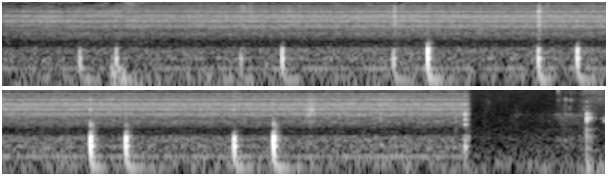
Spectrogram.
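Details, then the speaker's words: Hyperresonance to percussion, diffuse throughout the lung fields, in a teaching case with bilateral wheezes, possibly early crackles and decreased breath sounds, thought to be COPD: a series of hollow, booming taps. "that was increased or hyper resonance diffusely throughout the lung fields"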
